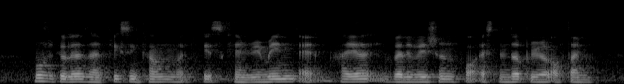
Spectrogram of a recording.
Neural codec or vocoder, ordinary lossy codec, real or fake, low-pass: none; none; real; none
